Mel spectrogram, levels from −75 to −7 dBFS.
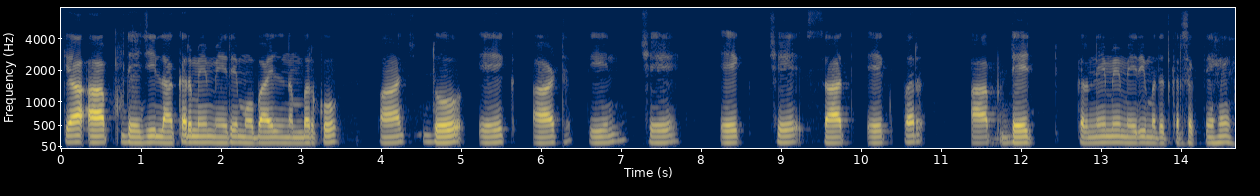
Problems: constant background noise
